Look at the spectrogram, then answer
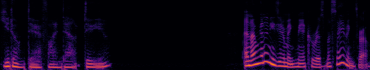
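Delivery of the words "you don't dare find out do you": speaking in a whisper. A game master voices a character close up, noses an inch apart, whispering. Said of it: "And just whispers in your face".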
